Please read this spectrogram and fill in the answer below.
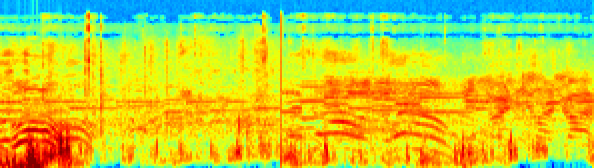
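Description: Soccer players and people on the sideline shouting during play: one loud shout right at the start, then scattered overlapping calls from across the field.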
